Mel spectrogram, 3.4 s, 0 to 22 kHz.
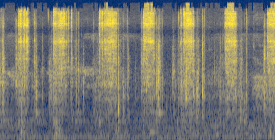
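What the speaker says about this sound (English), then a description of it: "you can then tighten it down, torque it down" A ratchet tightens the mounting bolts on a 390-amp alternator, giving about six short, close bursts of rapid clicking with brief pauses between strokes.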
